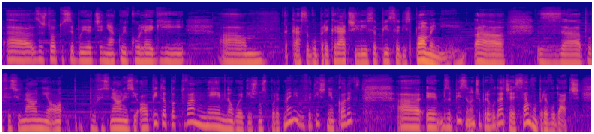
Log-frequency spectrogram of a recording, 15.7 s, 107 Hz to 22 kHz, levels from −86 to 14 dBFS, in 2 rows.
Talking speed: 160 wpm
